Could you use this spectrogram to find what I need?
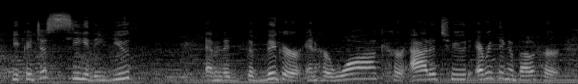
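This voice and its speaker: A woman talks at a moderate pace with music playing behind her. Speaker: college associate dean. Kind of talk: interview answer.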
